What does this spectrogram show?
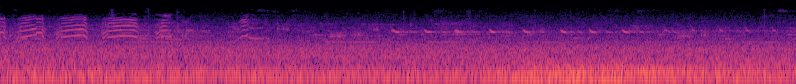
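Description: Birds calling: a rapid run of harsh, arching calls, about four or five a second, that stops about two seconds in, then a fast series of short chirps from about three seconds on. Underneath is a low rumble that swells around the middle.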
